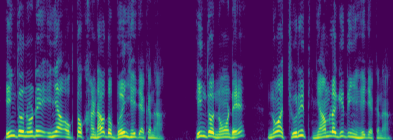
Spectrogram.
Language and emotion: Santali, angry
